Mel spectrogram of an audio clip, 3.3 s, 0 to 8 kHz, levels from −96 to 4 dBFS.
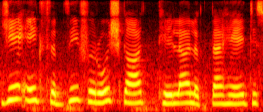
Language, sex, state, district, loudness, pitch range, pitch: Urdu, female, Andhra Pradesh, Anantapur, -21 LUFS, 240-305 Hz, 255 Hz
